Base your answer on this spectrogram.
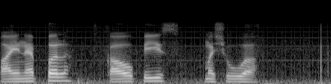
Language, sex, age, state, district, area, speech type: Punjabi, male, 30-45, Punjab, Kapurthala, urban, spontaneous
